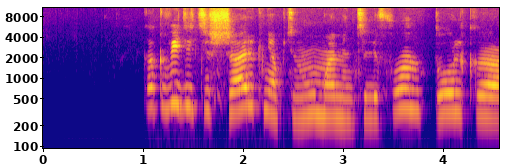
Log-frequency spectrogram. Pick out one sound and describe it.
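A young child talks and sings close by.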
